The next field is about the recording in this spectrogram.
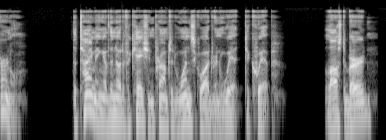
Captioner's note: southern US Accent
